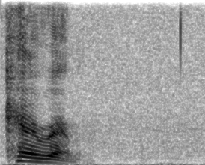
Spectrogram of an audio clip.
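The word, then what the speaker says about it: cherem: Pronounced Kerem. The C-H, pronounced like a K. Just like it's a character. Character, C-H-A, K. Same way, Kerem.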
